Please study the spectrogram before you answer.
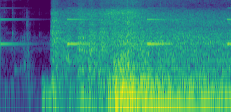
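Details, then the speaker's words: Hyundai Tucson restarted after head gasket work with full head bolt set, cooling system filled with distilled water, codes cleared; catches first crank and settles to steady even idle, no misfire or check light: normal engine start. "Start it right up this time and no misfires at all. And you can see our check engine light did not come back right away. That's good. It actually feels like it's running pretty smooth. Engine sounds good."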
